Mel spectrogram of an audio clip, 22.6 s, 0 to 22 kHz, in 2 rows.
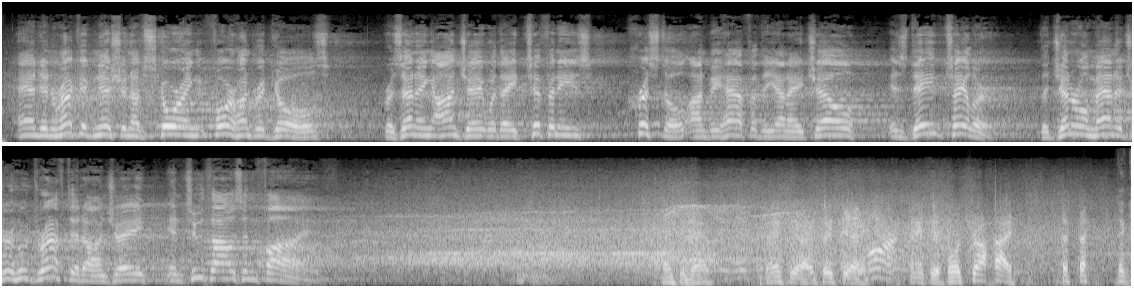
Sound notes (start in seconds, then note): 14.6 fans cheering; 21.9 laughs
